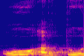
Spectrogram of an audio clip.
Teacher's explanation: دونوں میں واو مدہ ہے، ایک الف کے برابر کھینچیں گے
